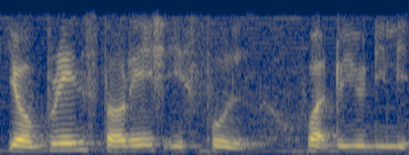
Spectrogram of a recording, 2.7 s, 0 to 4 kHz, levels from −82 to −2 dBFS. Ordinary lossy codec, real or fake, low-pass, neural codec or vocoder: none; real; 3.6 kHz; none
